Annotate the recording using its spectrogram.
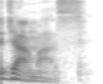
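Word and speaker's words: llamas: is your name कोमोते जामास what is your name कोमोते जामास नाम को जामा कहा जाता है डबल एल को जे की तरह प्रोनाउंस किया जाता है मैंने आपको पहले लेसंस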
